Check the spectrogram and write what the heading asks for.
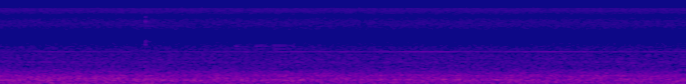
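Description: Near silence: faint steady room noise and hiss, with a faint thin steady tone.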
